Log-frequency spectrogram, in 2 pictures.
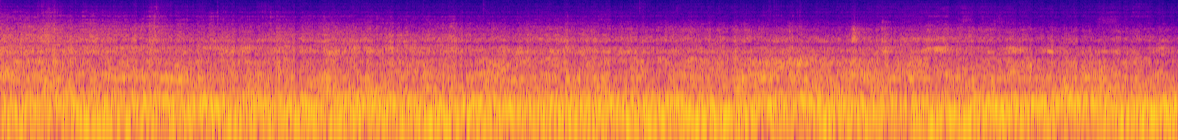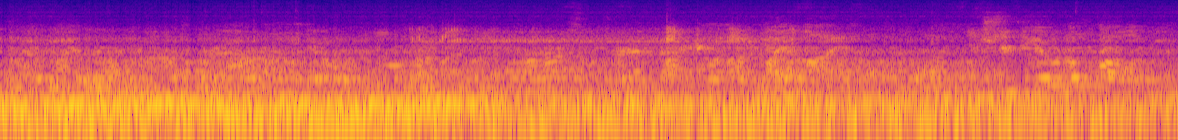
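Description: A jet engine roars loudly overhead, easing slightly as the jet moves away.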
